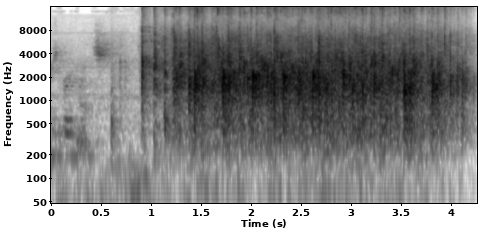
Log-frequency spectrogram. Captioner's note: applause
